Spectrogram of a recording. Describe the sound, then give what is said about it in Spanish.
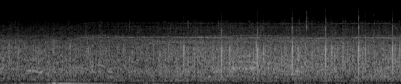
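A large stadium crowd at Anoeta applauds steadily as Luka Modric leaves the pitch, a dense wash of clapping that swells slightly toward the end, with scattered louder claps standing out from the roar. “se va Luka Modric, así lo despide a Noeta.”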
